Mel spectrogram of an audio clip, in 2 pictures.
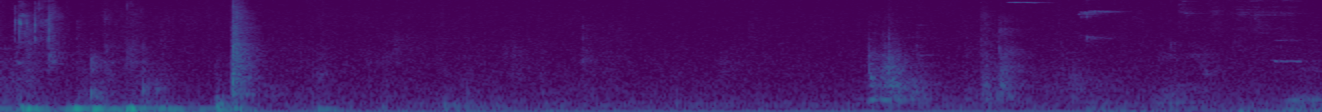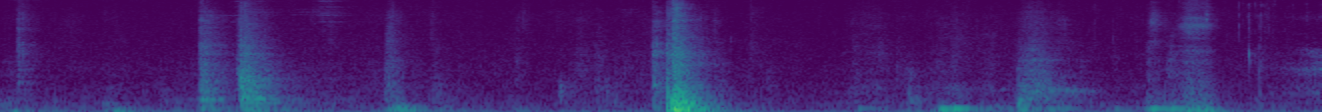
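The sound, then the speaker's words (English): A door being opened for a man fixing a bathroom shower door, with a series of scattered clunks and rattles building to one sharp, loud knock, over a quiet background hum with no talking. “Sorry, I had to open the door because there was a man fixing my bathroom, my shower door.”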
